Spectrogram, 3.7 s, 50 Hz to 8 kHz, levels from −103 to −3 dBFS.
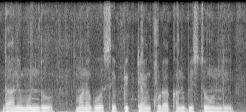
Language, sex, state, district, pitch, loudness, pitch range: Telugu, male, Telangana, Mahabubabad, 125 Hz, -16 LUFS, 120-130 Hz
